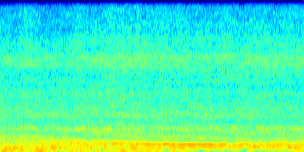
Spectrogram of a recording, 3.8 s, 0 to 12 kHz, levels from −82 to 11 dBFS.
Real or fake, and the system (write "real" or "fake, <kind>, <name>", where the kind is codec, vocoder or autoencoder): fake, autoencoder, DAC-VAE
